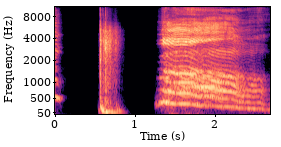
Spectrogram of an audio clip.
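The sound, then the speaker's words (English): A pillow thrown in a house hits its target with a single soft thump, followed after a short pause by a long, drawn-out groaning voice. “Quick! Throw the pillow! Take that!”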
